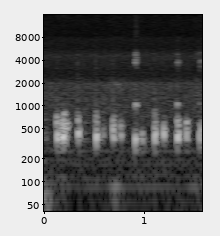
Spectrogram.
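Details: Rapid, regular pulsing thumps from a handheld pocket fetal Doppler (model JSL1501) in a demonstration, the typical sound of its heartbeat output.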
